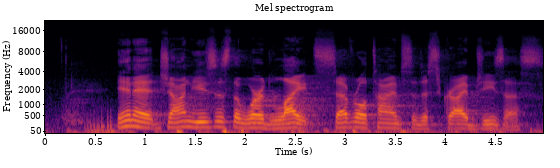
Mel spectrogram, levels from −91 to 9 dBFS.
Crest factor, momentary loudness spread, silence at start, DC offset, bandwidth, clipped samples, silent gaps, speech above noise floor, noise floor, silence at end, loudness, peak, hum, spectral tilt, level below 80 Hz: 18 dB; 11 LU; 0.2 s; under 0.1%; 13 kHz; under 0.1%; none; 20 dB; -46 dBFS; 0 s; -26 LUFS; -10 dBFS; none; -6 dB/octave; -42 dBFS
